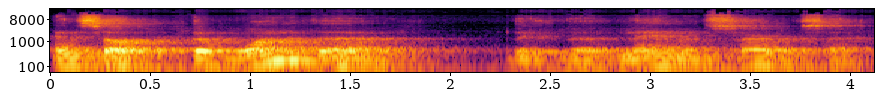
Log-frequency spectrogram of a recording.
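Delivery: ordinary talk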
